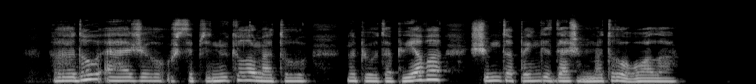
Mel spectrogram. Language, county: Lithuanian, Vilnius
